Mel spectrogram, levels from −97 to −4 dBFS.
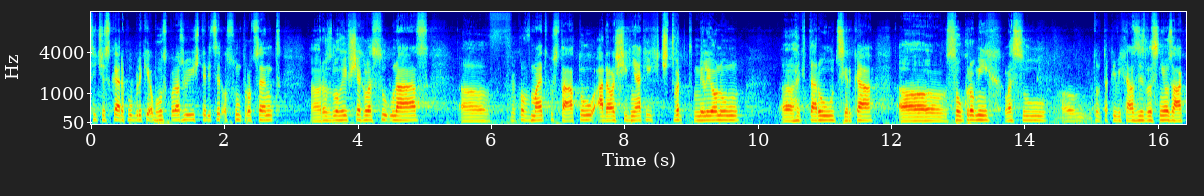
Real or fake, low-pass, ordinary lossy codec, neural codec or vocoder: real; 14.4 kHz; Opus, 16 kbps; none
